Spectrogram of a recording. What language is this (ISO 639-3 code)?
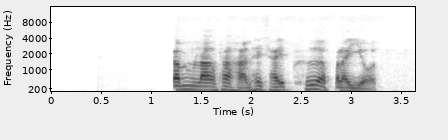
tha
